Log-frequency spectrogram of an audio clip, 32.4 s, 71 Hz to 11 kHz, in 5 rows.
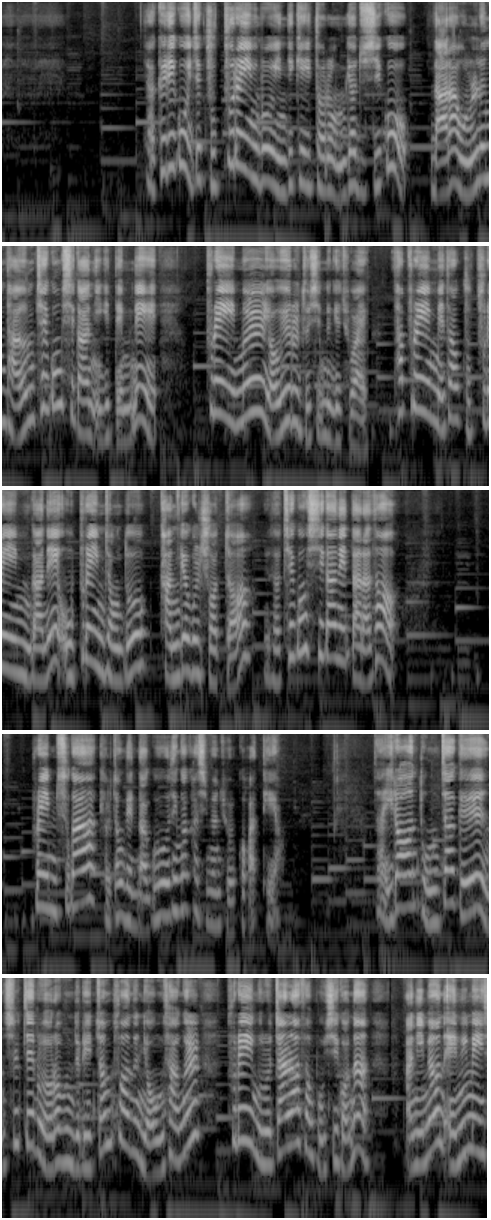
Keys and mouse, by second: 6.0-8.6 drag, 13.3-14.0 drag, 16.3-18.2 drag, 18.9-19.3 shift+middle drag, 21.5-23.4 drag, 25.4-25.8 shift+middle drag, 26.3-27.4 middle drag, 29.0 click.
